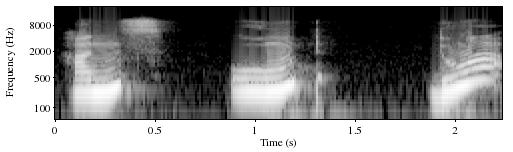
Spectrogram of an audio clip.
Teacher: अनुनासिक, इसके उच्चारण में वायु नाक एवं मुंह दोनों से निकलती है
